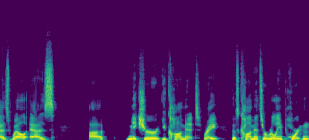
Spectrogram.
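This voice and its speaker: In a plain, everyday voice, a man with an American accent speaks at a fairly slow pace, medium in pitch, with fairly even intonation. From United States. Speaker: live streaming educator and channel host. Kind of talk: casual interview chat.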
